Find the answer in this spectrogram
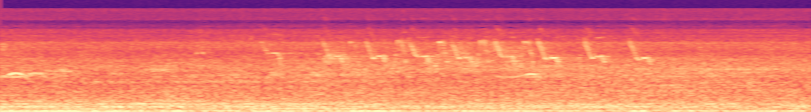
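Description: Birds calling at dawn: a quick run of about ten short, high, down-slurred notes, roughly four a second, starting about two seconds in, with a couple of softer warbled whistles. A low steady hum runs underneath.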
